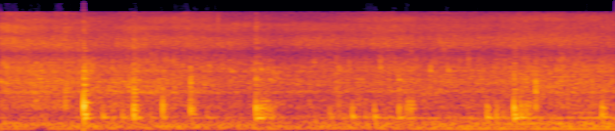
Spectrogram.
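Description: Onion pieces fry in hot oil for a fish curry, a constant close sizzle with scattered clicks and scrapes as a utensil stirs them in the pan.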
